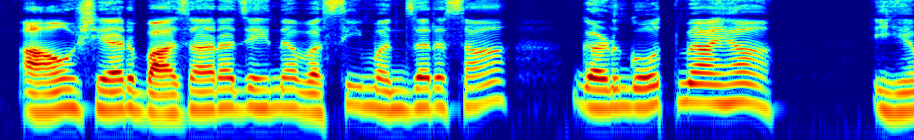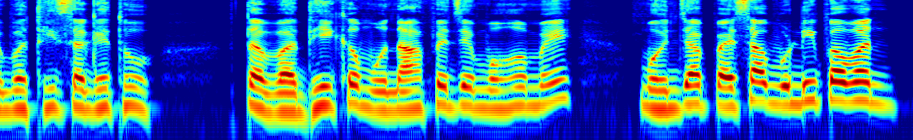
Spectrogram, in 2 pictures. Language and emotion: Sindhi, fearful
